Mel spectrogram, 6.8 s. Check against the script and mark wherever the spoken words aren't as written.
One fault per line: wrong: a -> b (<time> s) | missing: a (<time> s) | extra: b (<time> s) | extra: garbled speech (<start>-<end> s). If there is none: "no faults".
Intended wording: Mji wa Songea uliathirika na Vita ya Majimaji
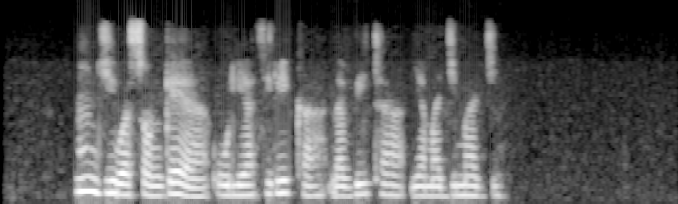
no faults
